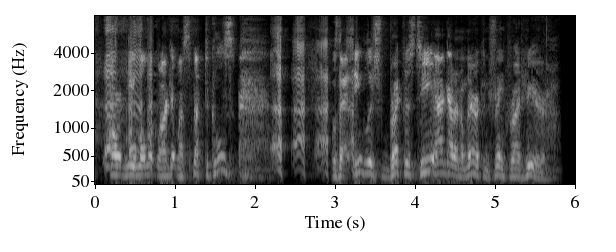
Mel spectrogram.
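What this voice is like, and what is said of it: Put-on character accent. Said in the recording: “Uncle Sam ... will this accent hold? No, it will not.”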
